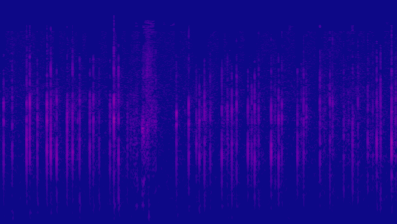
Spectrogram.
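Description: Fingertips tap fast and aggressively, yet gently, on a plastic toothpaste tube, producing a quiet, rapid stream of short, dry, bright clicks with no ring. The crisp taps sit mostly in the upper midrange and come in irregular bursts throughout.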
